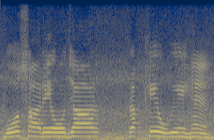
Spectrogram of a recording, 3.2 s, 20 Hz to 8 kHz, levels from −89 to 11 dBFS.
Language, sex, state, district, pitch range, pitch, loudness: Hindi, female, Haryana, Charkhi Dadri, 235-250 Hz, 240 Hz, -12 LUFS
